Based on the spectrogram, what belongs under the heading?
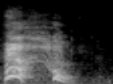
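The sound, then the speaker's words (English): A loud sneeze bursts out sharply, followed by a short voiced tail, then quiet. No one speaks. “Bless you.”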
